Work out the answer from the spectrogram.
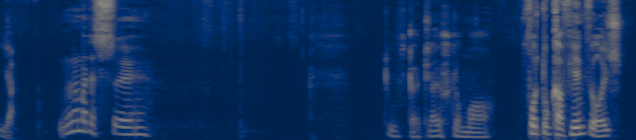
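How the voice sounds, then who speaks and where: A man's voice: a little high, very animated, a little slow, a little mellow, breathy edge, no room sound, clean studio sound. A man from the Hanau area, chatting casually to his viewers at home in a rambling way, trailing off and restarting with many fillers. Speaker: vlogger. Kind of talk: casual chat to camera.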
